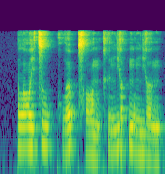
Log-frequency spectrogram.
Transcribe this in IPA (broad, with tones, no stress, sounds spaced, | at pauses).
l ɔː˧ j t͡s uː˧ p̚ kʷʰ œː˨˥ p̚ t͡sʰ ɔː˨˩ n kʰ ɪ˨˧ ŋ j ɐ˨˥ k̚ m ʊ˨ ŋ j ɐ˨˩ ŋ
